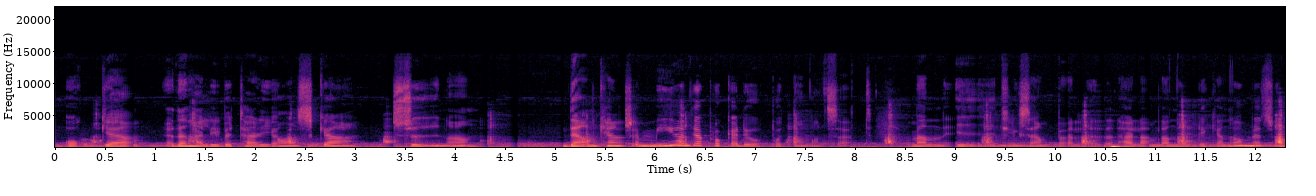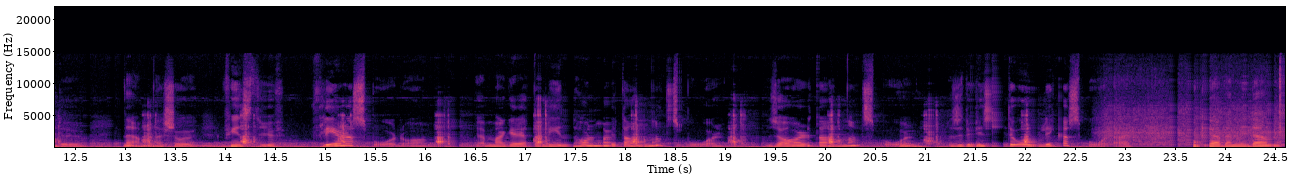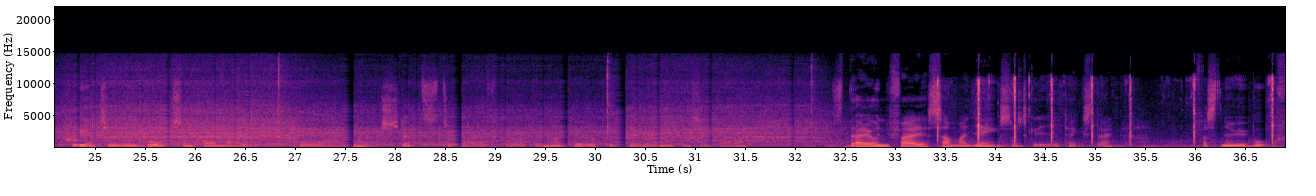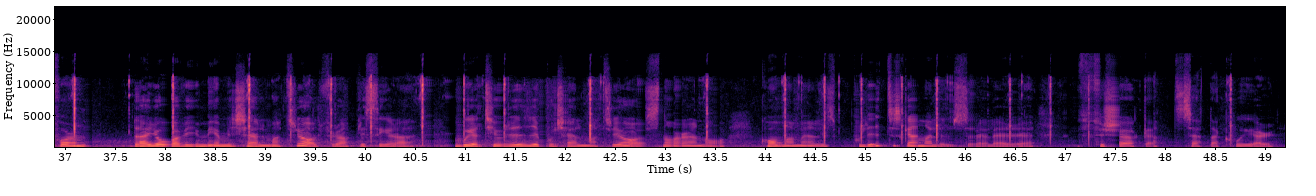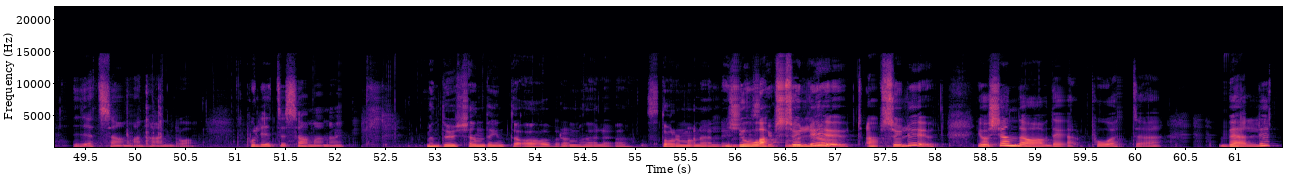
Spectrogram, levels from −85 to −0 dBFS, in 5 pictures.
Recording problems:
household noises; loud; throughout; 3 dB below the speech
choppy; very; 11% of the speech affected

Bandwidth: 14.5 kHz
